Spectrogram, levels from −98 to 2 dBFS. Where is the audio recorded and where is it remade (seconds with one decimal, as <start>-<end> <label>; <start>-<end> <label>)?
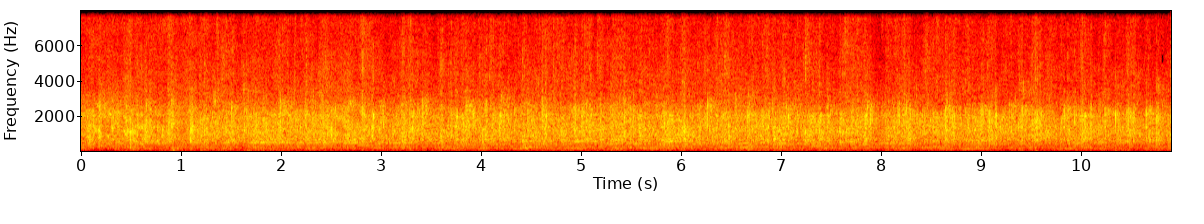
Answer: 0.0-1.2 remade; 1.2-2.4 recorded; 2.4-3.0 remade; 3.0-10.9 recorded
